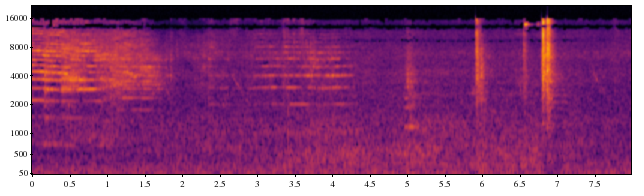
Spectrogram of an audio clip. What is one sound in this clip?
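A metal gate latch clicks and clanks.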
